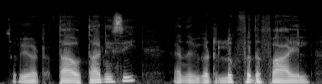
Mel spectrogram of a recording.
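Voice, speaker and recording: A man explaining grammar step by step in a recorded lesson, patient and steady, often starting sentences with "so" and pausing on "uh.". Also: deep voice, no room sound, studio quality. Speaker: Arabic grammar teacher.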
